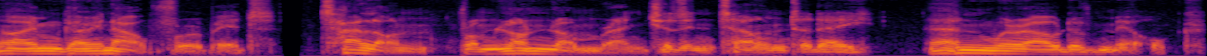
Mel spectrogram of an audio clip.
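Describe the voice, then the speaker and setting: A man uses a gruff, raspy put-on character voice with very deep, low pitch at a moderate pace. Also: ordinary pitch variation. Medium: audio drama. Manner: gruff, snapping, secretly concerned.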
